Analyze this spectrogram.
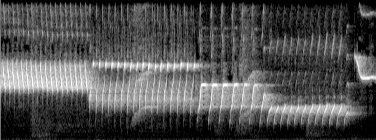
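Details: Agitated canary in full song, moving through fast rolling trills that step downward in pitch, from a high buzzy roll to lower rapid pulsed phrases, loud and continuous.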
